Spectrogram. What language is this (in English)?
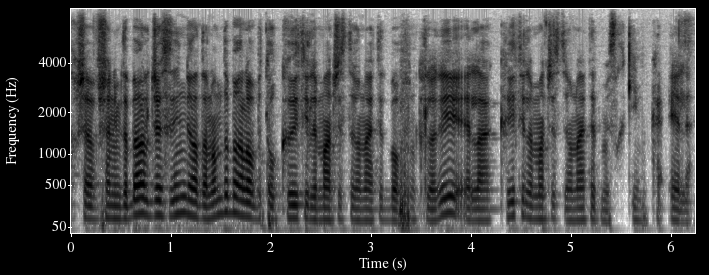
Hebrew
